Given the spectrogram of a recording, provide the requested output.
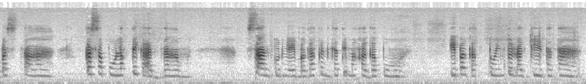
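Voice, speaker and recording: A woman acts out a young Ilocano village woman with a high voice. She sounds wary and anxious, in the style of a radio comedy drama. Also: fairly even intonation, normal speed, bright, forceful tone. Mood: pleading.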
